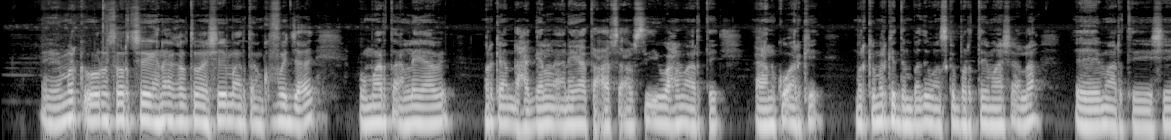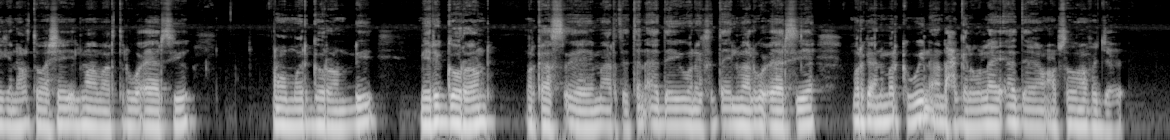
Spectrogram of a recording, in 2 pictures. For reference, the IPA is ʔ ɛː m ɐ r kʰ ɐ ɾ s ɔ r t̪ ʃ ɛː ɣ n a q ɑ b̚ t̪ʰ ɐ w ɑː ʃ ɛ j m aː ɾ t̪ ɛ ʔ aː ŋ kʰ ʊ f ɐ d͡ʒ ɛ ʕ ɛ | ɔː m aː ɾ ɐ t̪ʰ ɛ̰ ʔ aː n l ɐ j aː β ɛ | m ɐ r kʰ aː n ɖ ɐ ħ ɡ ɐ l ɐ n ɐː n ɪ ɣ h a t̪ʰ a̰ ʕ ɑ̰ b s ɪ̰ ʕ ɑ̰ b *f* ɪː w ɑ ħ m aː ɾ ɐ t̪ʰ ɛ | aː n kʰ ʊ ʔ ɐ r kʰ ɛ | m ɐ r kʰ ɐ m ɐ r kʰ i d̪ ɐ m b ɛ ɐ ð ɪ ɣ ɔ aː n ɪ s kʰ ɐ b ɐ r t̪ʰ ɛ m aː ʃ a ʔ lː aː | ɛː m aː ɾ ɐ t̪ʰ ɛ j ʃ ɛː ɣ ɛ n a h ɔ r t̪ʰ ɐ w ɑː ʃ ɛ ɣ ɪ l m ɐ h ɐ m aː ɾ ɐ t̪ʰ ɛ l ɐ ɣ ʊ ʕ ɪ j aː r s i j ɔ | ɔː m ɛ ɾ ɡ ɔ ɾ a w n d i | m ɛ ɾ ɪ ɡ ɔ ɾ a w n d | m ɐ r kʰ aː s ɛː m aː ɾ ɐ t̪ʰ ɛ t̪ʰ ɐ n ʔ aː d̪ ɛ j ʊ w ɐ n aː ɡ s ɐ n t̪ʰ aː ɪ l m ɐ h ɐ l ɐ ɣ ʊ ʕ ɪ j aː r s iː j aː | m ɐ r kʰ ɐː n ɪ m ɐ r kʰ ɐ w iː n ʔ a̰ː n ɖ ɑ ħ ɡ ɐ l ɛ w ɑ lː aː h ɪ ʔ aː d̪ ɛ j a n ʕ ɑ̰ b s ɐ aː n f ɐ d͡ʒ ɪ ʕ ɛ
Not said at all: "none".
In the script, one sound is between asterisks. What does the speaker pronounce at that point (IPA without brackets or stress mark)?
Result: s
